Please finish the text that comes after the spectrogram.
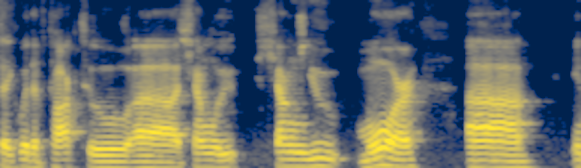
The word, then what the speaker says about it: Xiangyu: Yeah, it was very interesting to listen to Xiang Yu, how do you pronounce his name? Shangu.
